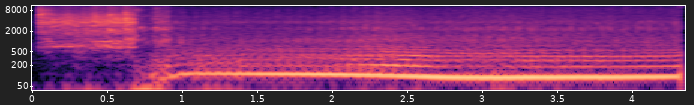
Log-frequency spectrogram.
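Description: Cold start of a 2018 Dodge Challenger Scat Pack's 392 Hemi 6.4-litre V8. The starter cranks briefly, the engine catches under a second in, and it settles into a loud, steady fast idle.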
